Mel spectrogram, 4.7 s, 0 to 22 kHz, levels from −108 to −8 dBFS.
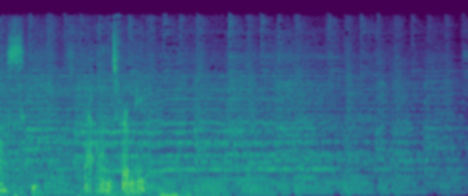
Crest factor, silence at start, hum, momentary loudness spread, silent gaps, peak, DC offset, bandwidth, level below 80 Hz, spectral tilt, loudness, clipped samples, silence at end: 24 dB; 0 s; none; 18 LU; none; -18 dBFS; under 0.1%; 16.5 kHz; -54 dBFS; -4 dB/octave; -40 LUFS; under 0.1%; 0 s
